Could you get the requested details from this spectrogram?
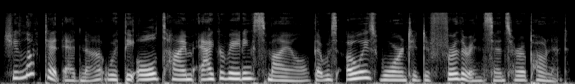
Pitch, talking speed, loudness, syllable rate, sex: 220 Hz, 200 wpm, -16 LUFS, 6.0 syllables/s, female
